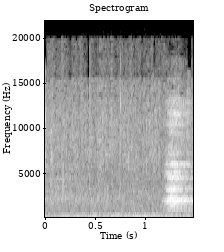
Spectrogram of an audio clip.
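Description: Steady rain falling outside, a constant soft hiss and patter heard from indoors, with a brief brighter swell near the end.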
